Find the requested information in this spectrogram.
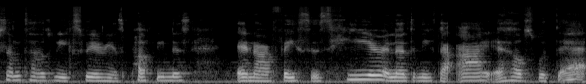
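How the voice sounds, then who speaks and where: A woman speaks with a very deep, low pitch. Her pace is fairly slow. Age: 60s. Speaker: beauty influencer, lash and brow business owner. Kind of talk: live-stream beauty tutorial. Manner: casual, with frequent fillers.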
